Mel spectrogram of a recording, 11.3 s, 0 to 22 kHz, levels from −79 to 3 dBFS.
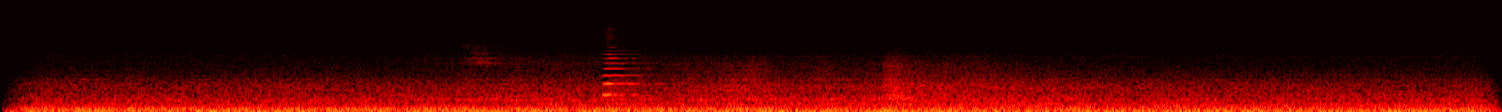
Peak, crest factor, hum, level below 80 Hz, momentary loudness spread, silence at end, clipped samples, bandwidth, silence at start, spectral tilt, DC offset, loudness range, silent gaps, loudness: -24 dBFS; 14 dB; none; -42 dBFS; 3 LU; 0 s; under 0.1%; 9 kHz; 0 s; -7.5 dB/octave; under 0.1%; 2 LU; none; -44 LUFS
